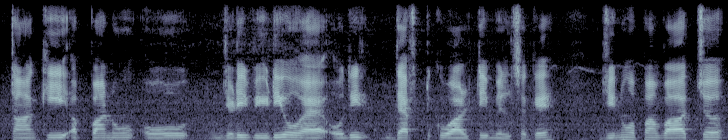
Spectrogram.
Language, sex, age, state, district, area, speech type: Punjabi, male, 18-30, Punjab, Mohali, urban, spontaneous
